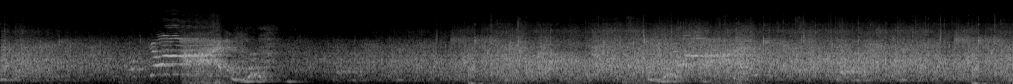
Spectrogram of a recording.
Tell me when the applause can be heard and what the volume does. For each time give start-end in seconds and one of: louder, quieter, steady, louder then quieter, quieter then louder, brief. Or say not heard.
0.0-10.0 louder.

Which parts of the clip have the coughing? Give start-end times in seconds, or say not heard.
2.3-3.0, 6.5-7.7.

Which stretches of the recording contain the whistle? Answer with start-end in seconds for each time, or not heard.
not heard.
